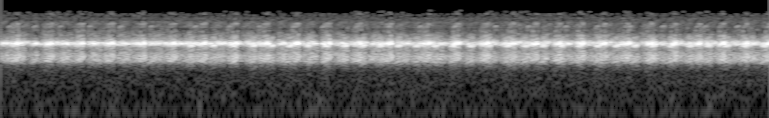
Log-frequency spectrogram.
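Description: A dense chorus of tree frogs, their rapid rattling calls overlapping into a continuous, bright trill.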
